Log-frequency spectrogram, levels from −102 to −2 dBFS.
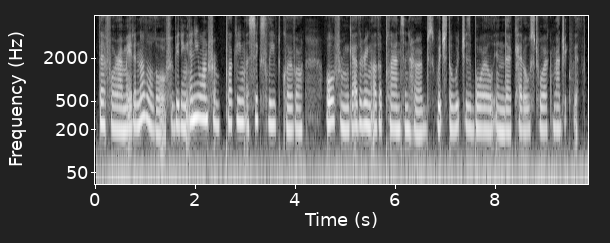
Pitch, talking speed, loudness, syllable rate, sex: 220 Hz, 190 wpm, -18 LUFS, 5.4 syllables/s, female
